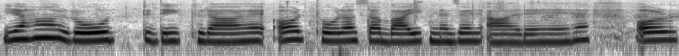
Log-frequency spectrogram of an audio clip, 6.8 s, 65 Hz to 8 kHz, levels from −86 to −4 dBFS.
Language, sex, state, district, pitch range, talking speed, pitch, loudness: Hindi, female, Bihar, Katihar, 230-260 Hz, 125 wpm, 240 Hz, -16 LUFS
